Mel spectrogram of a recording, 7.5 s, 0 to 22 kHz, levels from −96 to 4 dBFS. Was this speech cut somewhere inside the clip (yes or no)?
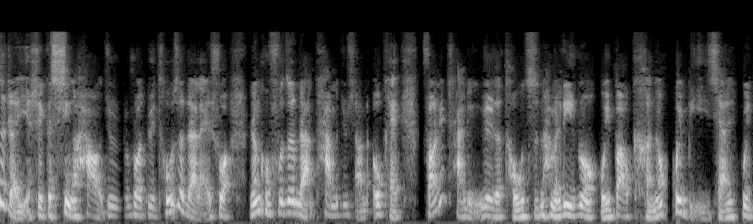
no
